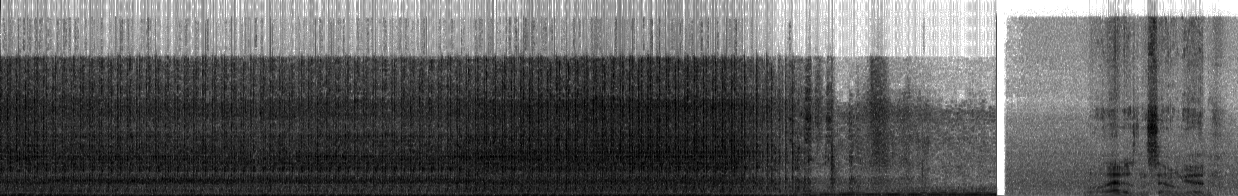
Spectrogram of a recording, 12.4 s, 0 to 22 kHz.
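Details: 1999 Harley-Davidson Dyna Wide Glide, customer-recorded before teardown; loud, lumpy idle with heavy regular knocking low in the engine about three times a second, then shutdown. Blown bottom end, bearing failure.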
